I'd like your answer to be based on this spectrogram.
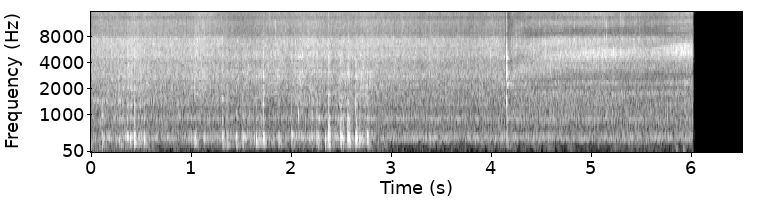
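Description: Onion gravy sizzles and fries in a pan while a spoon stirs it, with scraping bursts and steady hiss close up throughout, then silence at the end; no talking.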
